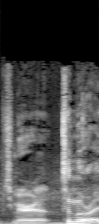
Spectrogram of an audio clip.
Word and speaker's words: Temuera: Temuera. It's T-E-M-U-R-A.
